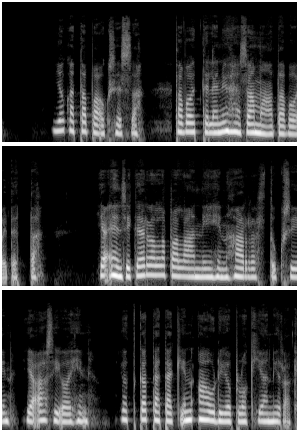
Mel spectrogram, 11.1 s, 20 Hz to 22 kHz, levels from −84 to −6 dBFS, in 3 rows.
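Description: From 2.71 s to 6.49 s the speech degrades in a call bitrate drop. The encoder shifts from a rate consistent with about 64 kbps to about 22 kbps, so coding turns coarse, highs are cut, and the speech sounds muffled and watery until "harrastuksiin ja asioihin jotka".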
